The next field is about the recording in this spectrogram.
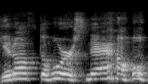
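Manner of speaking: shrill, very high-pitched, loud yelling. Retelling commands to a riding student: imitating yelling an order. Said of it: "I have never yelled at any of my students unless".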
